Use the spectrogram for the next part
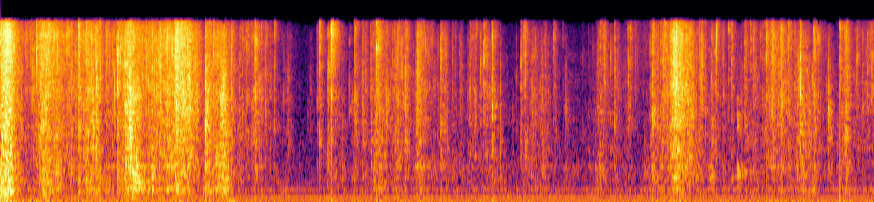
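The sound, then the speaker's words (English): Gift wrap paper crinkles and rustles in irregular bursts as a child wraps his mother up in it, loudest at the start and again in flurries later, with a faint steady hum underneath and no talking. “You're wrapping Mummy up in gift wrap.”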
